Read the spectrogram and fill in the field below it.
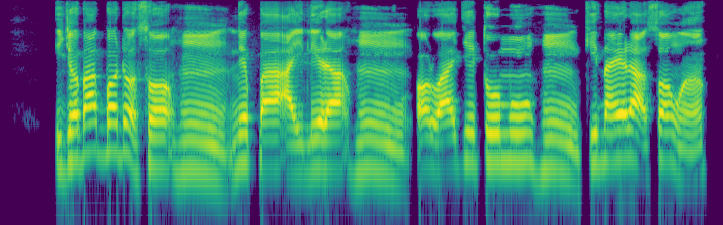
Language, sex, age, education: Yoruba, male, 30-45, tertiary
